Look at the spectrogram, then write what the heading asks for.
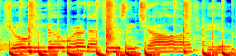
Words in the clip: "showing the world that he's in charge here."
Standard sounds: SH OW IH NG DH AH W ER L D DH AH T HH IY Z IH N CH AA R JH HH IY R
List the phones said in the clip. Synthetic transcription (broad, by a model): SH OW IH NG DH AH W ER D DH AH T HH IY Z IH N CH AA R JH HH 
